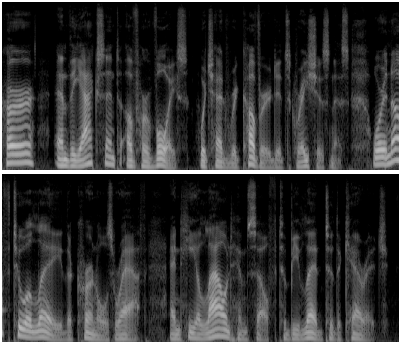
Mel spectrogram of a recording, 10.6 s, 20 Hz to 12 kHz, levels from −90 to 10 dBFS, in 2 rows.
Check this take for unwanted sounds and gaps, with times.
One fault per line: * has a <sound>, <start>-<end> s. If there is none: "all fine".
all fine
